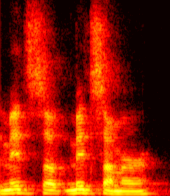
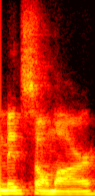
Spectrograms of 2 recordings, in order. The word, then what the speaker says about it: Midsommar: immediately, because Hereditary and Midsummer, that's how you say it, by the way. Stop saying Midsommar. Nobody says it like that in Sweden. They're like, yeah, Midsummer. Like, they don't say Midsommar.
